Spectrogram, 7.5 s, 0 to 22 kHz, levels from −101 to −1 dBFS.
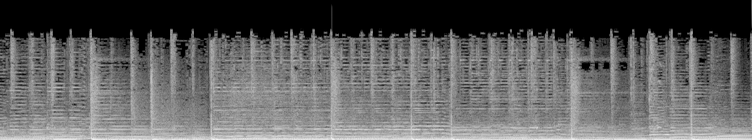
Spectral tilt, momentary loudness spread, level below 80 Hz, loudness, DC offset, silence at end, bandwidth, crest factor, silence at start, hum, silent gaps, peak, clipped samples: -5.5 dB/octave; 3 LU; -18 dBFS; -14 LUFS; under 0.1%; 0 s; 17.5 kHz; 12 dB; 0 s; none; none; 0 dBFS; under 0.1%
